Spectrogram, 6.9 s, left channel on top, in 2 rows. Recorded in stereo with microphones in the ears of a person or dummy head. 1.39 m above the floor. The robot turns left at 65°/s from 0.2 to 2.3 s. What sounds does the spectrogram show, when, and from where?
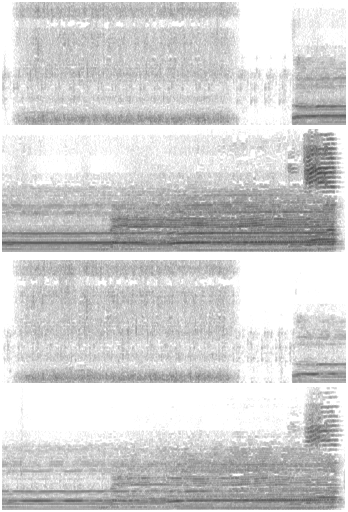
2.9 s a scream: 65° left (ahead or behind), 1.3 m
